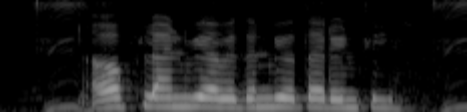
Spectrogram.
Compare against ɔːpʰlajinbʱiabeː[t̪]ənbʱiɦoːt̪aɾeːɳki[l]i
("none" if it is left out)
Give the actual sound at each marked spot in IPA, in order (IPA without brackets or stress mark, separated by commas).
d̪, l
